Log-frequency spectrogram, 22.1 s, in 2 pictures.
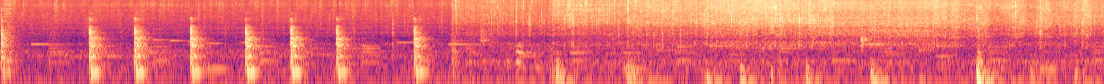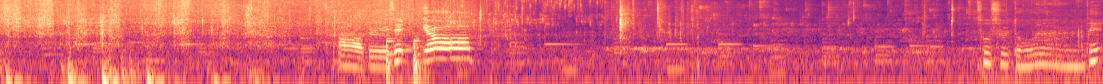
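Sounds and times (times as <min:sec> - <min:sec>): meat sizzling in a pot: 0:00.0 - 0:18.4
spatula stirring in a pot: 0:04.7 - 0:15.8
knife chopping on wooden board: 0:05.5 - 0:09.1, 0:09.7 - 0:13.0.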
